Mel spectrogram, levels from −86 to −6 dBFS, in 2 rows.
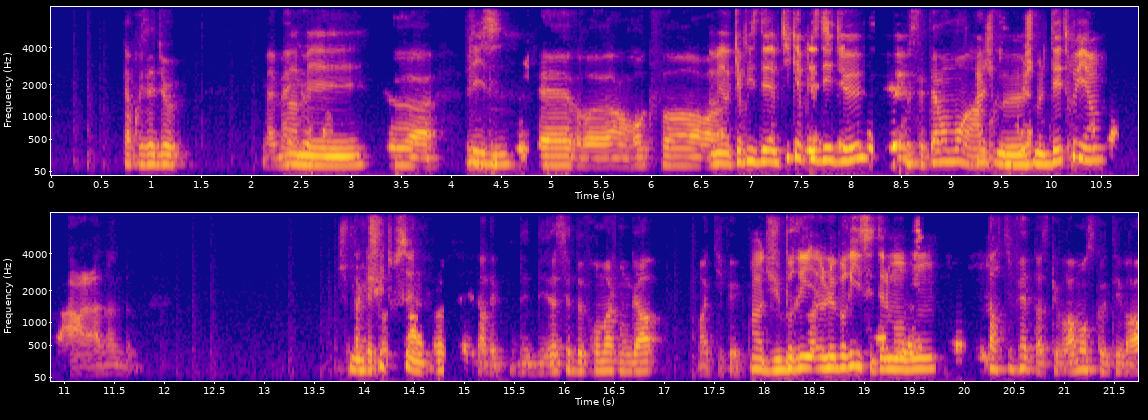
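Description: From 2.67 to 4.92 s the speech keeps dropping away in pieces, at its deepest by roughly 40 dB, so that about a second of it is lost in total. This is speech suppressed in double talk. The likely cause is the call's echo canceller meeting both sides talking at once and, unable to tell its own talker from the loudspeaker echo, turning everything down.

At 7.08 s a delayed copy of the speech appears, trailing it by 374 ms and sitting roughly 5 dB above the speech. It lasts until 9.84 s. This echo leak is likely a loudspeaker whose canceller let part of the pickup through and sent it back. Overlapping it, from 7.18 to 11.06 s, the speech is again chopped and pushed down, around two seconds of it in all, likely the same double-talk suppression.

Between 14.2 and 15.16 s the speech dips out once more for about a second, likely double-talk suppression again. Inside that stretch, at 15.03 to 15.12 s, a faint scrap of echo leaks through 498 ms behind, well below the speech and likely from the same imperfect canceller.

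From 18.42 to 20.24 s the 498 ms echo returns for longer, around 10 dB under the speech, likely leaked from the loudspeaker side. From 18.74 to 20.24 s the speech is cut into pieces for about a second and a half, likely suppressed in double talk. Throughout, the call microphone processing limits the band to 8 kHz.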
